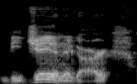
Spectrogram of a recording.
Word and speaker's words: Vijayanagar: by the kingdom of Vijayanagar, that's how you pronounce that, Vijayanagar, which established in the mid 14th century and continued on until about 1565.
